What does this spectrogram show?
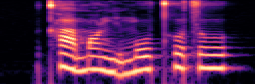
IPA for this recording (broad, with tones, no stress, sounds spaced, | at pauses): kʰ ä˥˨ m ɑ˥˨ ŋ ḭ˨˩ m o˦ ʊ̯ t̪ʰ ɤ˥˨ t͡s ɤ˦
